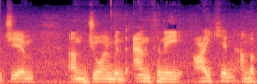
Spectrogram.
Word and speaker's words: Ikin: just outside the gym i'm joined with anthony eiken and we're pronouncing that correctly yes you are beautiful it's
